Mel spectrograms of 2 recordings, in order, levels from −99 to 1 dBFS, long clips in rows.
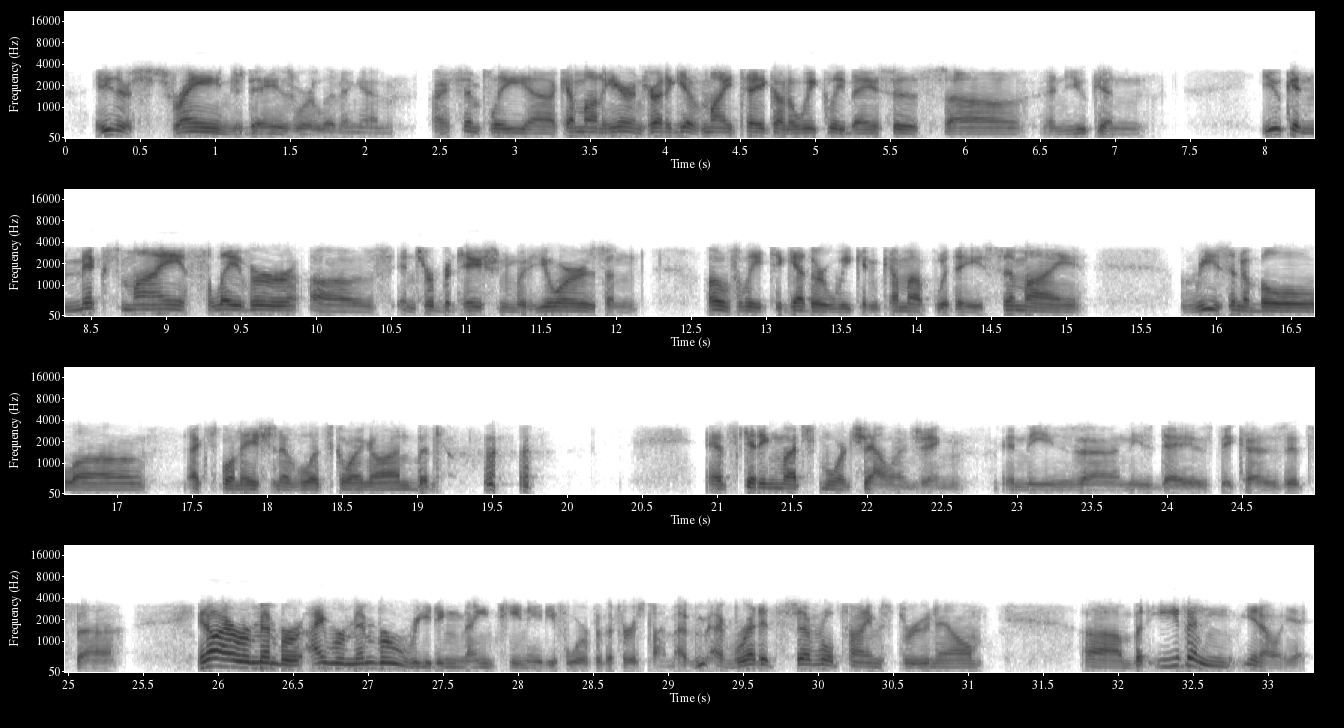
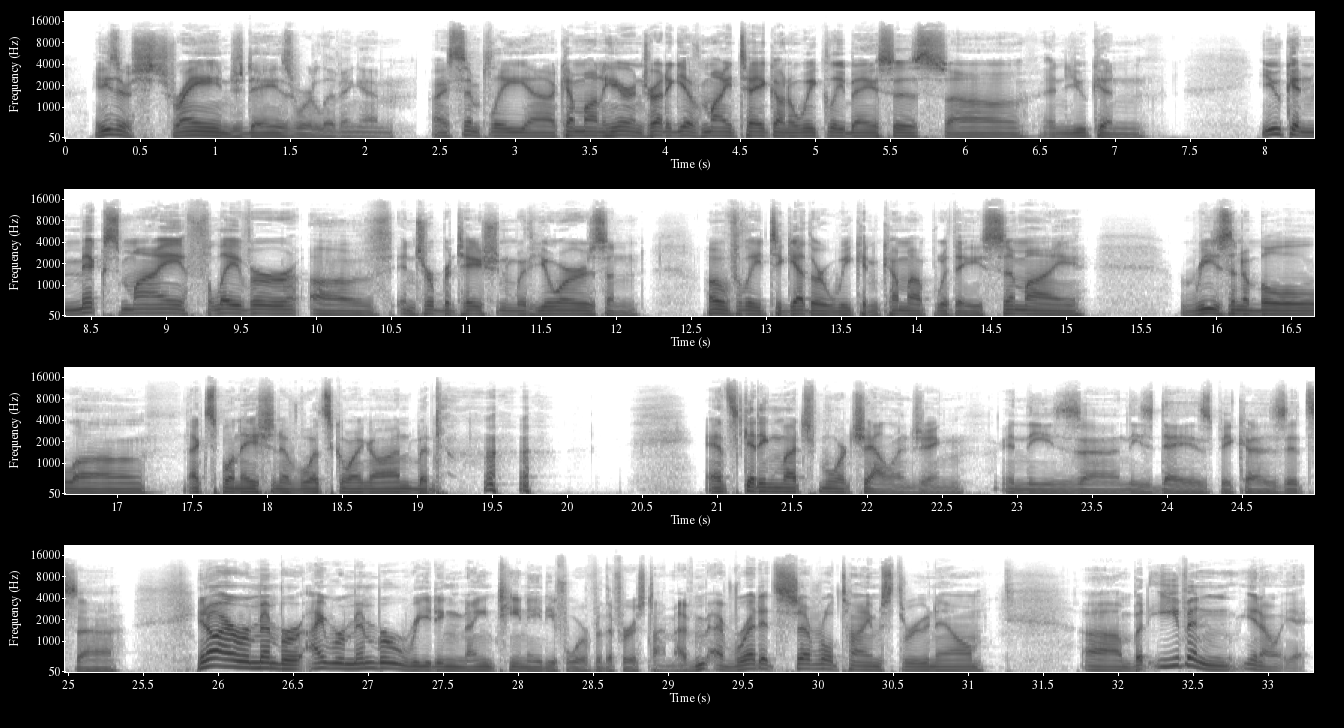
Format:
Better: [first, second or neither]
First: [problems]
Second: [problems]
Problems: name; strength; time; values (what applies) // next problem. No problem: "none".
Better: second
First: phone-call audio; poor line; nothing above 3 kHz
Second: none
